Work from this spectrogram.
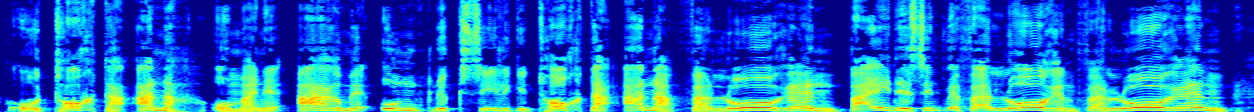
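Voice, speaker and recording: A man's voice: high voice, measured pace, hardly any pauses, voice pushed up. A man voicing a despairing old father who howls and wails in panic. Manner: wailing, howling.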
